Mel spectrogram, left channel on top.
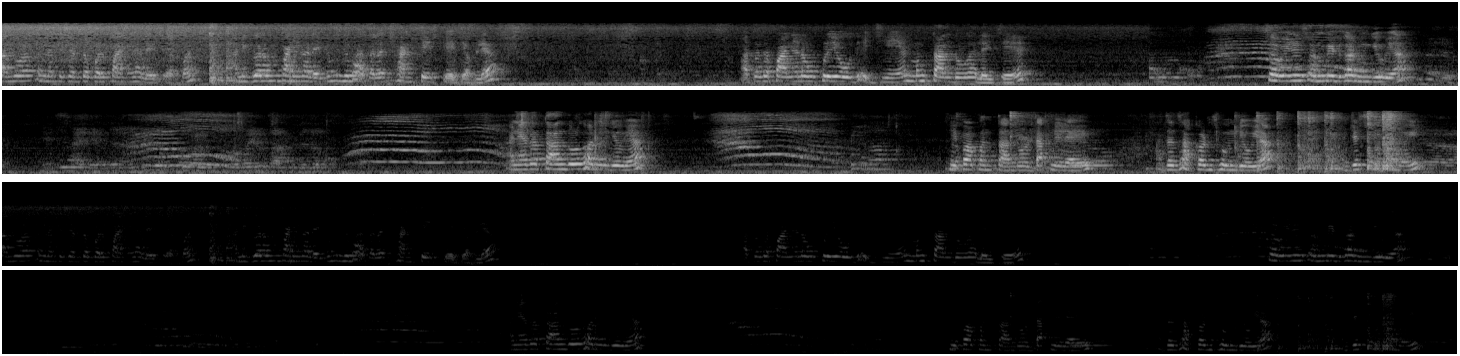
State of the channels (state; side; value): quieter; right; 32.8 dB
